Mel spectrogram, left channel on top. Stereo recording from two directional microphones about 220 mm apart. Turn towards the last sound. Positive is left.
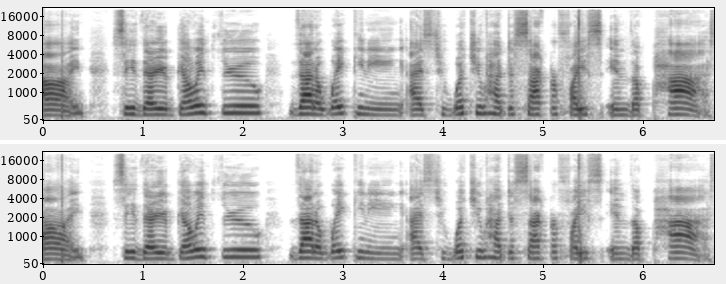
turn(degrees=35)  # may be behind; listen again after turning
